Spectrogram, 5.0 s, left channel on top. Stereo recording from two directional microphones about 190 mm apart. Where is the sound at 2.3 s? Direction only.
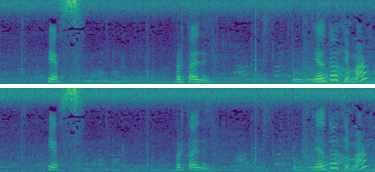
20° left (ahead or behind).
